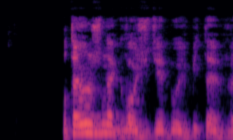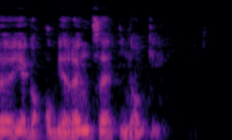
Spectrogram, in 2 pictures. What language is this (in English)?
Polish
